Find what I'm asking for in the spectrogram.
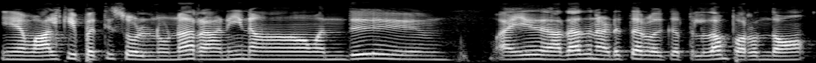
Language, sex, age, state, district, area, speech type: Tamil, female, 45-60, Tamil Nadu, Namakkal, rural, spontaneous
